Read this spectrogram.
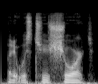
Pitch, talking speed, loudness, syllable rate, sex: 95 Hz, 305 wpm, -13 LUFS, 5.8 syllables/s, male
